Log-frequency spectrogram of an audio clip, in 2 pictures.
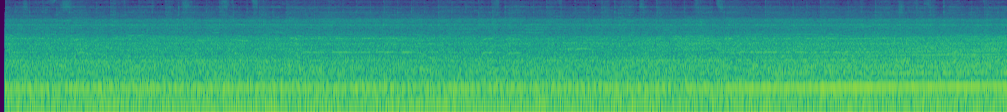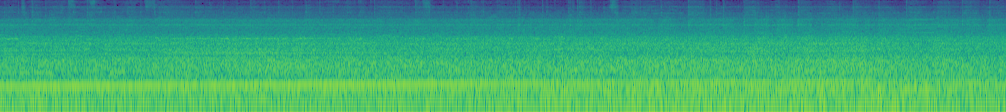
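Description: Car engine and road noise heard from inside the cabin at highway speed: a steady low drone that creeps slowly up in pitch as the car gains speed, over a constant rumble of tyres and wind.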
